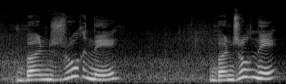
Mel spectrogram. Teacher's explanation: Attention, ce n'est pas bon, mais bonne. Ce n'est pas une voyelle nasale. Le son « et » à la fin du mot « journée » est similaire au son « a » en anglais, mais en plus court.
